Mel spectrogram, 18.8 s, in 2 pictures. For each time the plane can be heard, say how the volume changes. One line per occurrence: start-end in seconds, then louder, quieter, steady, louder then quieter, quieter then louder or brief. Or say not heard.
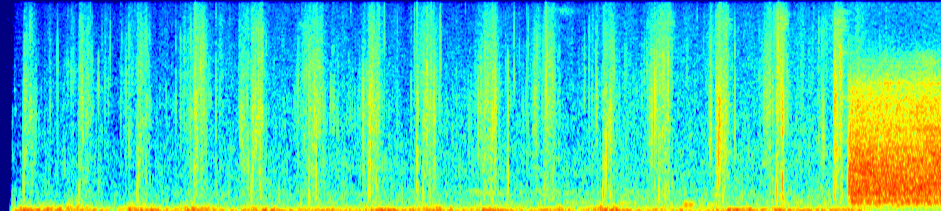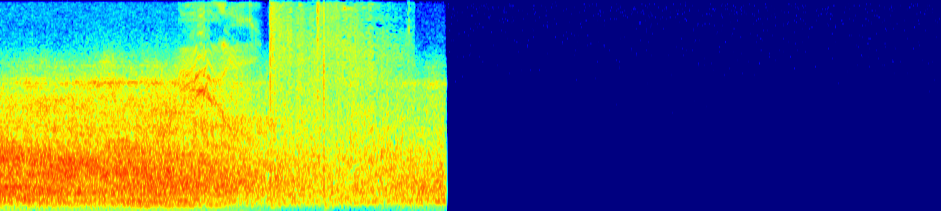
8.4-13.9 quieter.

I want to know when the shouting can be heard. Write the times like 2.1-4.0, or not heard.
11.2-12.1.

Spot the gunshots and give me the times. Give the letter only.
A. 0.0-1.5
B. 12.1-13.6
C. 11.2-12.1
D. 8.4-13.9
B.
